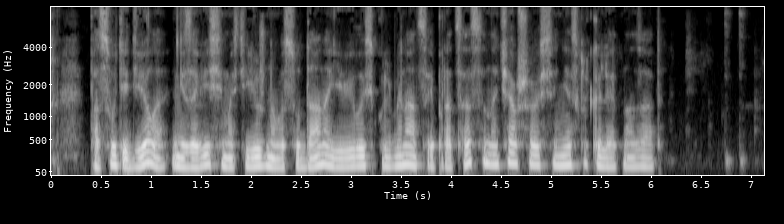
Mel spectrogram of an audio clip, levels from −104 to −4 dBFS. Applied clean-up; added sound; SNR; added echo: none; none; none; none.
